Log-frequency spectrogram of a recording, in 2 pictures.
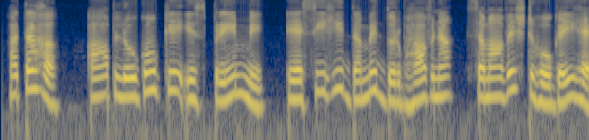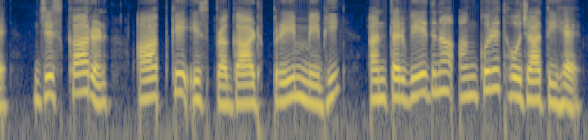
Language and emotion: Hindi, neutral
